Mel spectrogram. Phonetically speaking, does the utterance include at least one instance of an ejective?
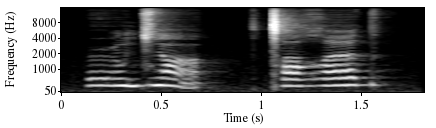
no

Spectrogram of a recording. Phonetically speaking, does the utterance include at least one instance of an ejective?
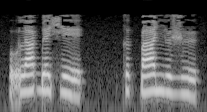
no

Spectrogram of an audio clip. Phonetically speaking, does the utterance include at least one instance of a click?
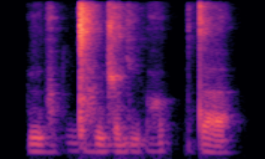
yes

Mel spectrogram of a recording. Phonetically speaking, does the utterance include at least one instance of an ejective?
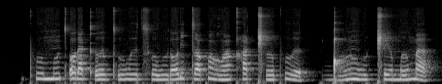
yes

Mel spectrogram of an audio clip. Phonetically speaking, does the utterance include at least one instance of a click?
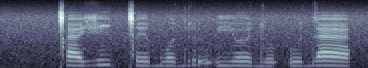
yes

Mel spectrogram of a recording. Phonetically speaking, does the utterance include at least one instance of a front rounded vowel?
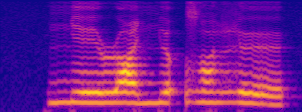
yes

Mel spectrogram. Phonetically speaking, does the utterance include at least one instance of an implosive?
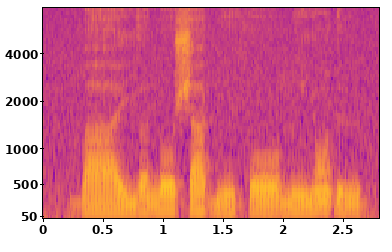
yes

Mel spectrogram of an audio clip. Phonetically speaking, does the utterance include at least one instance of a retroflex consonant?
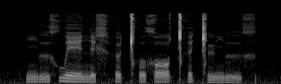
no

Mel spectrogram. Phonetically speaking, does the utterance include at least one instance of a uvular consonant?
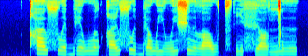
yes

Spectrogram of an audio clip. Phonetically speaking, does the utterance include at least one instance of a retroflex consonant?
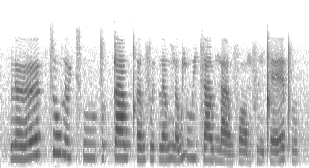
no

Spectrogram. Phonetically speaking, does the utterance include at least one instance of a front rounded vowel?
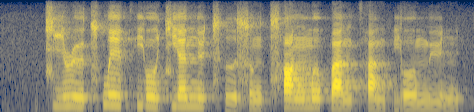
yes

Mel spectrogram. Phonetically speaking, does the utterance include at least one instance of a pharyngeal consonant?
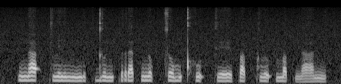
no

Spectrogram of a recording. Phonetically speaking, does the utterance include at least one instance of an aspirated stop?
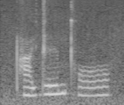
yes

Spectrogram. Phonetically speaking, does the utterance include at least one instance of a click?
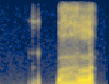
no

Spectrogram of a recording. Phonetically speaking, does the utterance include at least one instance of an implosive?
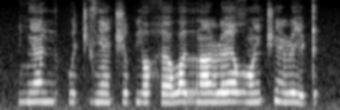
no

